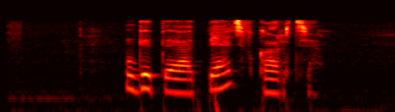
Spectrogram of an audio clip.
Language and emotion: Russian, neutral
